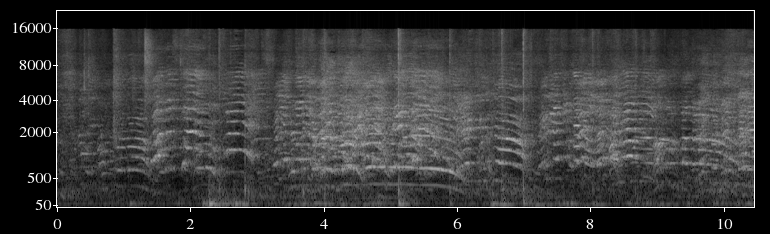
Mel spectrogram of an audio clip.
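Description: Spectators shouting and calling out during an amateur boxing bout, several voices overlapping, with one long held shout a few seconds in.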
